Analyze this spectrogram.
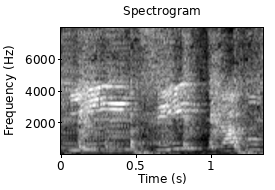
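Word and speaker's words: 빚: 에이, 민수한테 빛이 많죠. 상영하고 돈 없을 때 의지가 많이 됐어요. 오, 행 그건 비지라고 발음하는데.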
